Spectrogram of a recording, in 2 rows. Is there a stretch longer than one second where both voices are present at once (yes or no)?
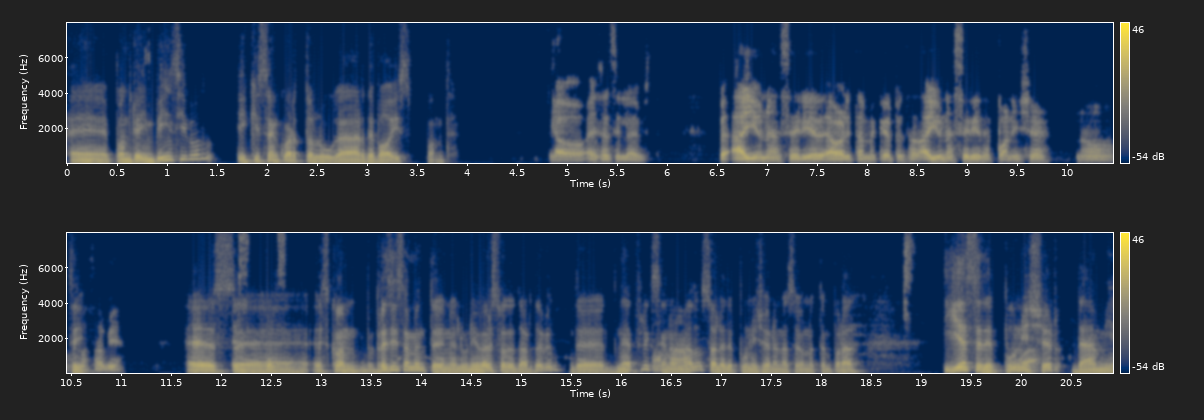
no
